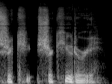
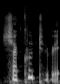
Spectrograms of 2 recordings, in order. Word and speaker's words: charcuterie: different types of products is that how you pronounce that charcuterie i always thought it was charcuterie like cuticle no no charcuterie damn it a italian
